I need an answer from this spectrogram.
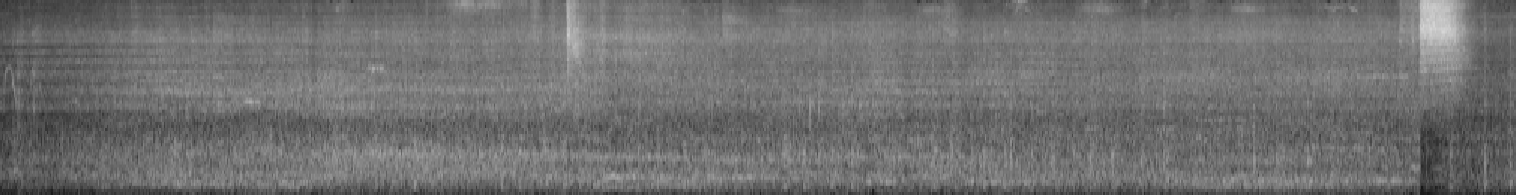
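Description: Twelve-coach Indian Railways EMU local train accelerating past on the rails. Its rumble builds over the first two seconds, then holds loud and steady with a steady hum among the wheel noise. A short hiss comes near the end.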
